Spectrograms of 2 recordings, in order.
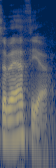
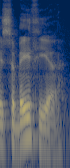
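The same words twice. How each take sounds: First: Said in the usual way. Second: Sabathia with a long A, suh-BAY-thee-uh; Doug Melvin's mispronunciation. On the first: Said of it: "you're mispronouncing the guy's name". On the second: Retold or imitated. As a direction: stretch the middle of Sabathia to rhyme with "bay". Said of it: "as Doug Melvin would say".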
